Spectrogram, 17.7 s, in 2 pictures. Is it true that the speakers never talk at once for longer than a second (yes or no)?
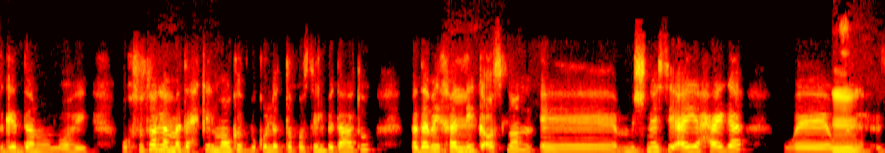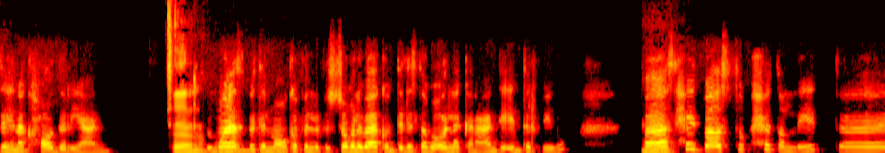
yes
